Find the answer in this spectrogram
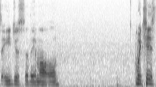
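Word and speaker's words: Aegis: say Aus to the immortal she now says egis of the immortal which is the correct way to pronounce it is it egis I've always said it wrong it's egis but um a lot of people don't pronounce it like that people don't like it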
